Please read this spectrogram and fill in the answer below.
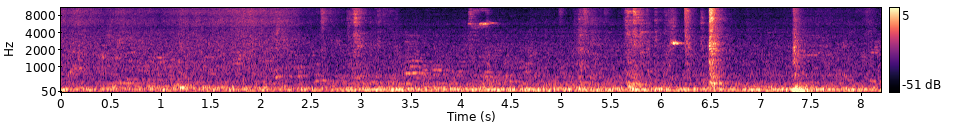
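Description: Indoor shop ambience: a steady low hum, faint distant voices, and a few scattered clicks and knocks, with one louder thump near the end.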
